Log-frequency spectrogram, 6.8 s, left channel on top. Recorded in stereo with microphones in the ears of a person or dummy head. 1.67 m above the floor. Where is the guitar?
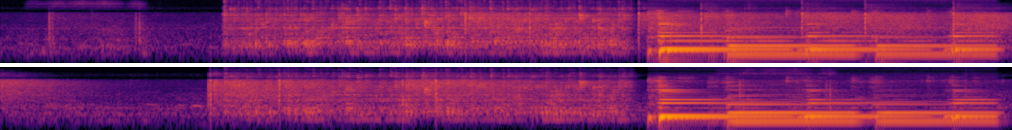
25° left (ahead or behind), 1.6 m.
